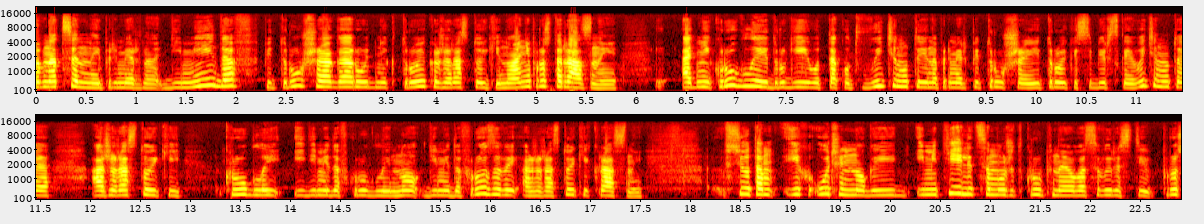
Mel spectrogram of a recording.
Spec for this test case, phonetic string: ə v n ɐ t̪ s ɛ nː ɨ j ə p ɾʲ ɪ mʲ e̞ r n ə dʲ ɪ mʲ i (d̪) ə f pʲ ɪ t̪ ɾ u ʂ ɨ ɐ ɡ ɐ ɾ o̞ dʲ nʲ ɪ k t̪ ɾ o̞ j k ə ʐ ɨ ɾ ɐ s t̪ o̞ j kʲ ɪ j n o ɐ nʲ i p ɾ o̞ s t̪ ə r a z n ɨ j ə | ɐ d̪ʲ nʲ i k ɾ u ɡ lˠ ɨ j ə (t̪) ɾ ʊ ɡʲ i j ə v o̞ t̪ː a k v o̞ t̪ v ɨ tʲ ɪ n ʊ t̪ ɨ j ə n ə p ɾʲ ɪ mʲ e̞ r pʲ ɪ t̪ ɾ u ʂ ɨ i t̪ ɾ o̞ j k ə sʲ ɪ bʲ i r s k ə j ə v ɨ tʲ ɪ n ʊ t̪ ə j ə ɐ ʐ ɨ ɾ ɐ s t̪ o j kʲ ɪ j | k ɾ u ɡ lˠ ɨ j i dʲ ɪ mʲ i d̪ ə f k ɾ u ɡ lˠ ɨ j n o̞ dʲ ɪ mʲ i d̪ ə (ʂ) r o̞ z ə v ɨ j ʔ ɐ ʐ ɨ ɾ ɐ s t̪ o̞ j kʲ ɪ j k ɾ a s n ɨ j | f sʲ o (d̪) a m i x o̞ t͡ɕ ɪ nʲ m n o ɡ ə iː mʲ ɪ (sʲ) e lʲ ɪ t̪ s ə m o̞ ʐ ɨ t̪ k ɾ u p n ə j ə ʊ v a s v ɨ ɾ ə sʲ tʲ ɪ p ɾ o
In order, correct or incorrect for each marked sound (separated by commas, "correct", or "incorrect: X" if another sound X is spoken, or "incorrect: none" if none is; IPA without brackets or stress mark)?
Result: correct, incorrect: d̪, incorrect: f, incorrect: t̪, incorrect: tʲ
